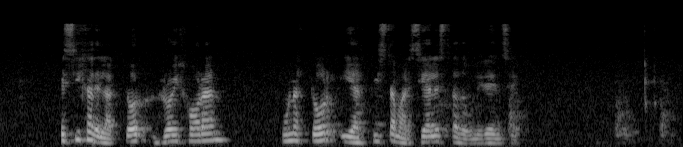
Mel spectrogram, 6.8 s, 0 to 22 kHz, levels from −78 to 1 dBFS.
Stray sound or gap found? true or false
false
